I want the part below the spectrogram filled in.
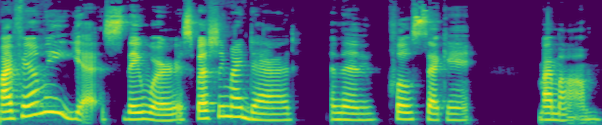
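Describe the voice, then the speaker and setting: A plain, everyday voice from a woman, medium in pitch with ordinary pitch variation, at a fairly slow pace in a very clean recording with a silent background. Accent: American. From Los Angeles. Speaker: interior designer and co-founder. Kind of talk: casual chat.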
